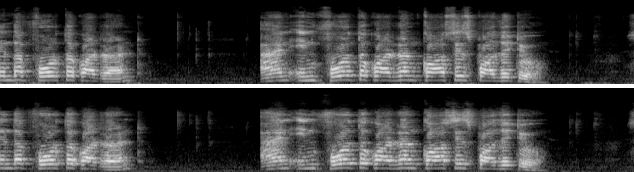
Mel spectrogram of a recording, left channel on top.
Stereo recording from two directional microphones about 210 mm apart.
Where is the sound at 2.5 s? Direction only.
30° left (ahead or behind).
